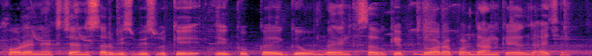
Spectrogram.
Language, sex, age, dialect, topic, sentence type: Magahi, male, 56-60, Western, banking, statement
